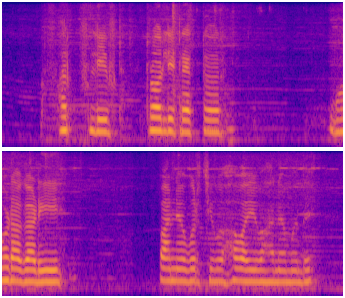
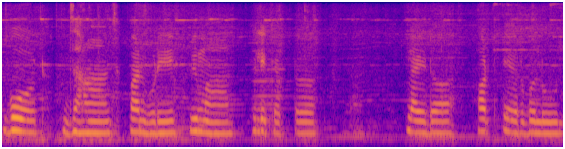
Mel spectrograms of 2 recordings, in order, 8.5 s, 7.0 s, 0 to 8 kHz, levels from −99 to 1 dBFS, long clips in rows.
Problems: constant background noise, background conversations at intervals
